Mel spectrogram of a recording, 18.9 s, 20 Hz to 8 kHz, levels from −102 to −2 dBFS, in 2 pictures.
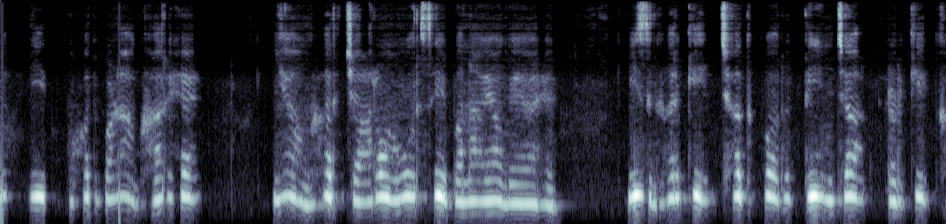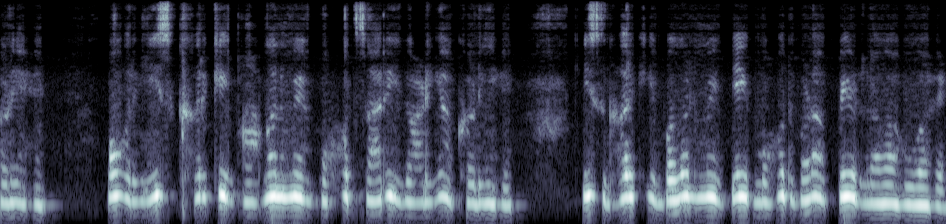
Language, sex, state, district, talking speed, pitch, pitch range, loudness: Hindi, female, Bihar, Saran, 145 wpm, 255 Hz, 220-275 Hz, -19 LUFS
